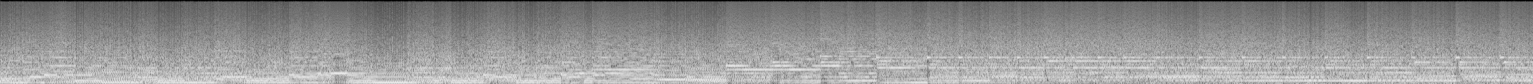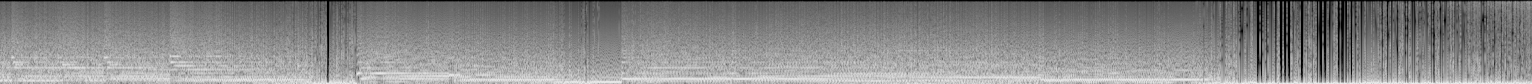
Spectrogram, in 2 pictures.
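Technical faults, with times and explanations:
throughout float read as integer: harsh, near-square music pinned at a high, almost fixed level, noise as loud as the tune; likely 32-bit float samples read as 32-bit integers.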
